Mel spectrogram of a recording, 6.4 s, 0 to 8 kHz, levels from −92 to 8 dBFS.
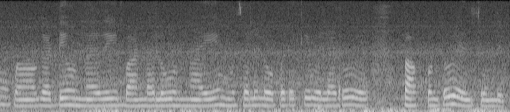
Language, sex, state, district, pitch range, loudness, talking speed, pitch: Telugu, female, Andhra Pradesh, Krishna, 175-185 Hz, -17 LUFS, 85 wpm, 180 Hz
